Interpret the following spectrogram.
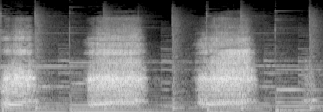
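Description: Brown bear growling or roaring three times, each call about half a second long, over background music.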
